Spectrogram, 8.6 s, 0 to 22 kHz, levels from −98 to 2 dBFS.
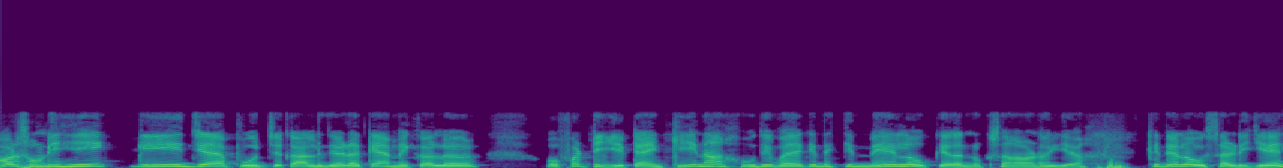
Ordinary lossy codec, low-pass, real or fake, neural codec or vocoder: none; 7.2 kHz; fake; codec, 16 kHz in and 24 kHz out, 2.2 kbps, FireRedTTS-2 codec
